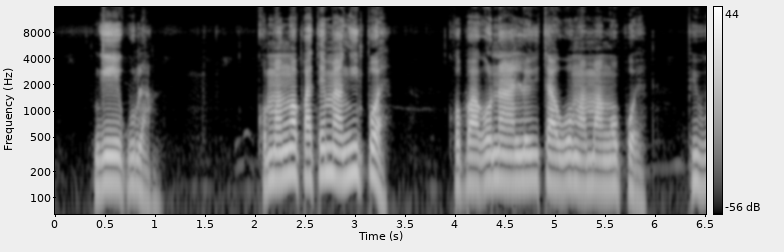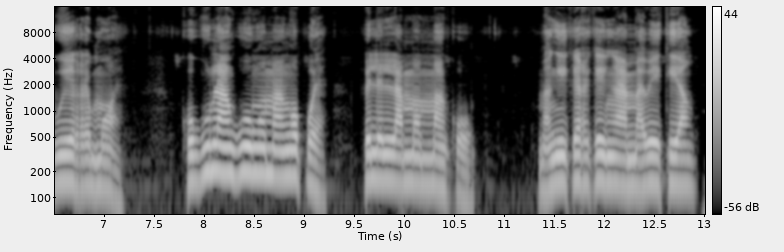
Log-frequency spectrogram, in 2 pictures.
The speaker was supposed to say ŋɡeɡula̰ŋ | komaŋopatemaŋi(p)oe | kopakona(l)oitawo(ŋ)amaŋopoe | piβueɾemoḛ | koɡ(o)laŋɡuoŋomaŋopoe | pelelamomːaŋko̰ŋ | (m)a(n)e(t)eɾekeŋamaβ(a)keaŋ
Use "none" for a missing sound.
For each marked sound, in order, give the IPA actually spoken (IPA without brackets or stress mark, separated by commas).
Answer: p, l, ŋ, u, m, ŋ, k, e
